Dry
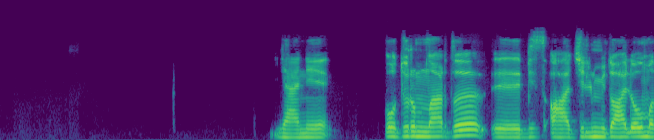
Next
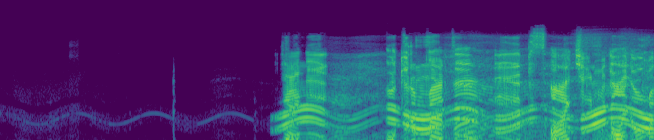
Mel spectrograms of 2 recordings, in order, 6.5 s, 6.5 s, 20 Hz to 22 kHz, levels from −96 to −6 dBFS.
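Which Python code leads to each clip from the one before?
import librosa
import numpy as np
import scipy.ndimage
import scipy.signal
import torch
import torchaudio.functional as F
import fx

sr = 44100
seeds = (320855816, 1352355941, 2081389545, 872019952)

y = scipy.signal.sosfilt(scipy.signal.cheby1(4, 1.0, [260.0, 550.0], 'bandstop', fs=sr, output='sos'), x)
y = fx.echo_diffused(y, sr, ms=508, feedback_pct=45, wet_db=-14.0)
y = fx.ring_lfo(y, sr, carrier_hz=630.0, swing_pct=25, hz=1.3)
y = F.gain(torch.from_numpy(y), 5.5).numpy()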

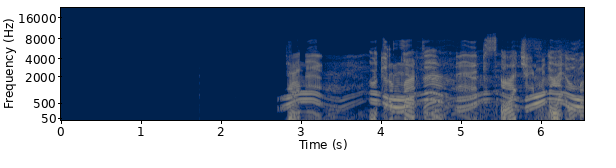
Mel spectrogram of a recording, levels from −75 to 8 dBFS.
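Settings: y = fx.vibrato(x, sr, rate_hz=4.8, depth_cents=31.0)
y = F.gain(torch.from_numpy(y), -7.0).numpy()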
